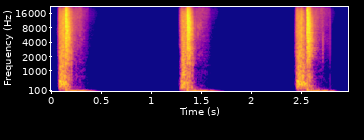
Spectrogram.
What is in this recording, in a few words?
strong punches to the body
